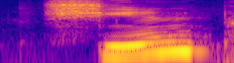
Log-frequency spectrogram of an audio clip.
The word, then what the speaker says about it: Shein: Shein, pronounced Shein,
